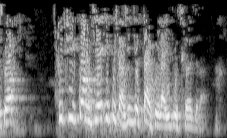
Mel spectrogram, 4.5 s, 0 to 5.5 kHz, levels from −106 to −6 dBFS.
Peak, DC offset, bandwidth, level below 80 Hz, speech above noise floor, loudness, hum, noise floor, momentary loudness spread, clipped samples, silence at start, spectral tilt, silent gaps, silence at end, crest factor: -8 dBFS; under 0.1%; 5.2 kHz; -56 dBFS; 39 dB; -18 LUFS; none; -57 dBFS; 10 LU; under 0.1%; 0 s; -8 dB/octave; none; 0.2 s; 12 dB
